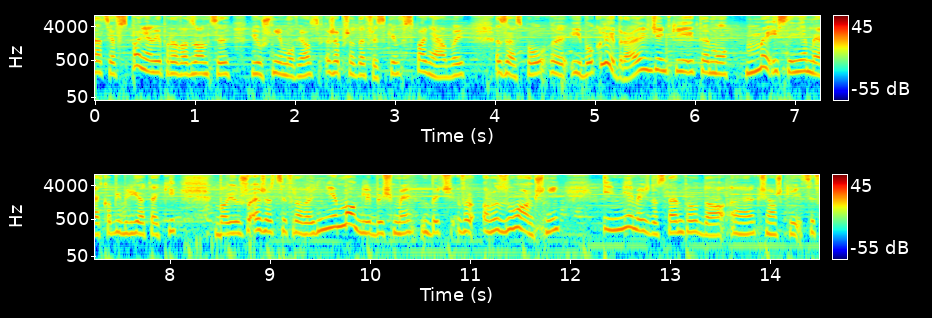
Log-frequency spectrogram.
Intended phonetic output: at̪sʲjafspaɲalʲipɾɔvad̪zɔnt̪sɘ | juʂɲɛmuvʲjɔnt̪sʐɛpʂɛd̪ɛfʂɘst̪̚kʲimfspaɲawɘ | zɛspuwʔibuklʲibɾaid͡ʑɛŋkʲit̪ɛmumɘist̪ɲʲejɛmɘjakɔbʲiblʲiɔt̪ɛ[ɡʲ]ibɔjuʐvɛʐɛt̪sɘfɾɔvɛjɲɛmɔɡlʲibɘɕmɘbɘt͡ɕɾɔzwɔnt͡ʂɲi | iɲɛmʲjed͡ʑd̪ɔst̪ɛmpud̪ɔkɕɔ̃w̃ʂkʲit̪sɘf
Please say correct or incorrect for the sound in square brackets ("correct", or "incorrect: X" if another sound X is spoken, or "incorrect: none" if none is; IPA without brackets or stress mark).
incorrect: kʲ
